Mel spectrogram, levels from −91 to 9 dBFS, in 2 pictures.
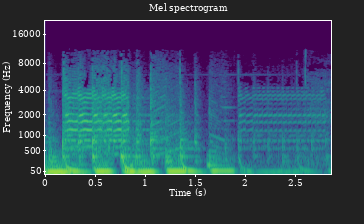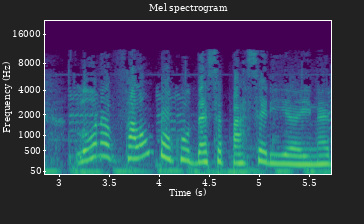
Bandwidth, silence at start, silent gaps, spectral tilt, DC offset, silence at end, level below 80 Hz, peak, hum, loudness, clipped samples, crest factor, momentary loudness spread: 11 kHz; 0 s; none; -6 dB/octave; under 0.1%; 0 s; -20 dBFS; -6 dBFS; none; -18 LUFS; under 0.1%; 10 dB; 18 LU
